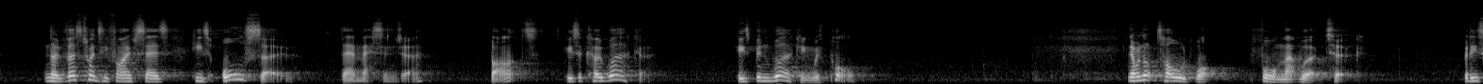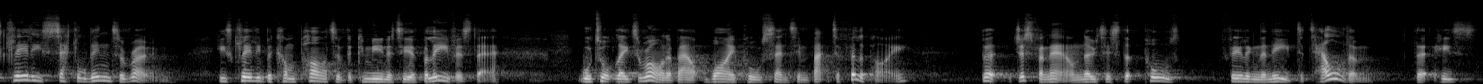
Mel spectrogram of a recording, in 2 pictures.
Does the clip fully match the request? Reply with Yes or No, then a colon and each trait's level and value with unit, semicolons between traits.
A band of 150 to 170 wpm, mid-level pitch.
No: average, 140 wpm; medium, 155 Hz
